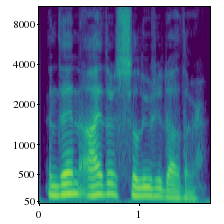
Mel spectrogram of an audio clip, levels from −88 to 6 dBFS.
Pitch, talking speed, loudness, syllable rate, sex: 135 Hz, 175 wpm, -16 LUFS, 5.7 syllables/s, male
